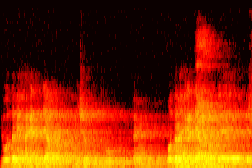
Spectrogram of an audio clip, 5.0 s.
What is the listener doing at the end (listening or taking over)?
listening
